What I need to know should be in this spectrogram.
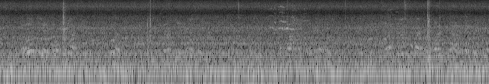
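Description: Metal tongs click against a grill.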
